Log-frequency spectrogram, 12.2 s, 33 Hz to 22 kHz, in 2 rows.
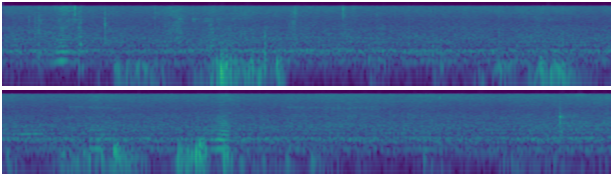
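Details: In a Leicestershire, England garden in June 2020, a swarm of Western honey bees that has moved into a bait hive comes and goes, buzzing in a steady, droning hum with soft thumps and knocks underneath.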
